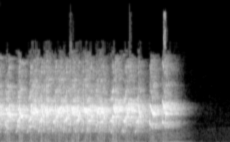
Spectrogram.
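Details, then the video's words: Lovebirds of the Paud type being paired, giving a dense burst of high, rapid chirping chatter that stops abruptly after under two seconds. "Penjodohan Love Bird Paud"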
